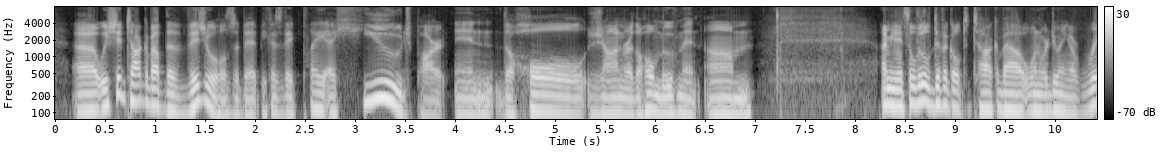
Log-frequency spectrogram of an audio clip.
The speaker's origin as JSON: {"language": "English", "region": "Texas", "country": "United States", "lives_now": "Berlin, Germany", "said": "I'm from the States. We're in Berlin right now, but coming from the States, especially coming from Texas, where there's so much room for giant, giant malls."}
